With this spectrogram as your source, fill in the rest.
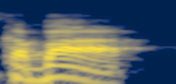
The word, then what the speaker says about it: Kaba: It's a West African name. It's pronounced as Kaba.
